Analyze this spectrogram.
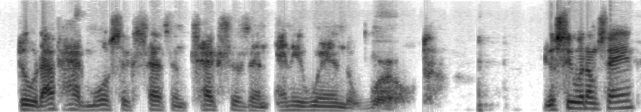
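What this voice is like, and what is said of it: New York accent. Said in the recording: “you have a New York accent”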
